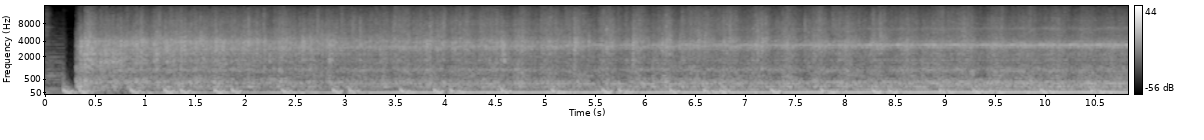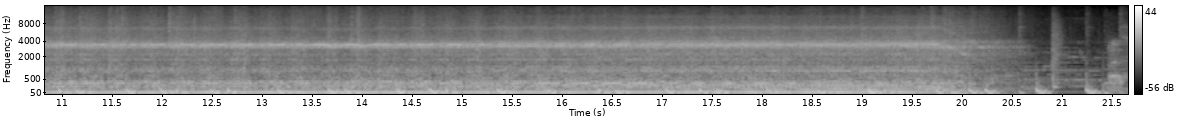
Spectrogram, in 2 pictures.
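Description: A blender runs continuously for about twenty seconds, loudly whirring as it blends a frozen Vimto slush cocktail with ice, then cuts off abruptly near the end.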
